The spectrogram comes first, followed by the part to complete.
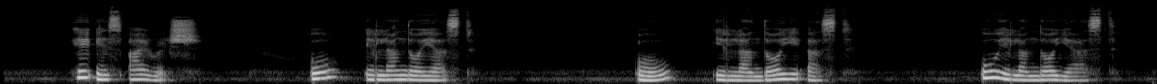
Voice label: He is Irish, tajik

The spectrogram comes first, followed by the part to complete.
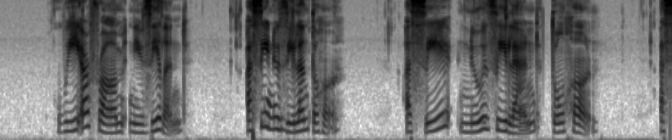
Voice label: Punjabi We are from New Zealand

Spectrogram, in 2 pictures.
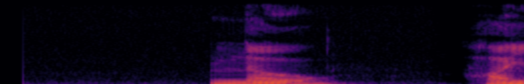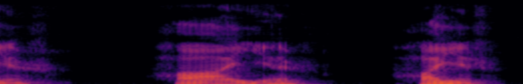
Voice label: "no", Turkish; the talking turkish phrasebook

